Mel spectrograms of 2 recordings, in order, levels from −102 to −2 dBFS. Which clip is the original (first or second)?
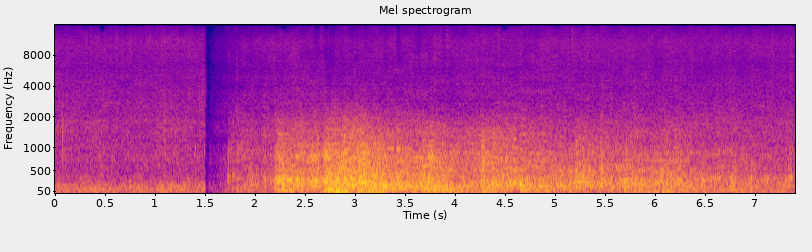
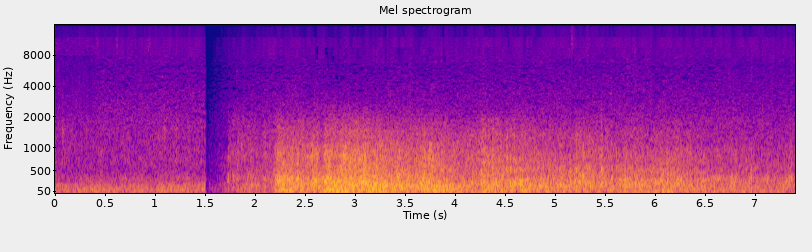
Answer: second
